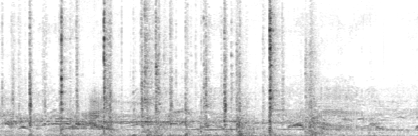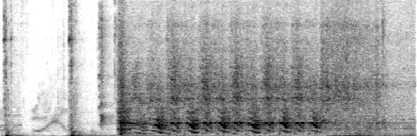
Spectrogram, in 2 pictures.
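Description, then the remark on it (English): An ambulance engine cranks and catches after a few scattered clicks and a door-like thud, then settles into a loud, steady, rumbling idle with a rough, hissing texture. “Get in the ambulance.”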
